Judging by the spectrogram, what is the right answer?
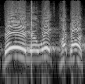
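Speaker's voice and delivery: a triumphant rally cry; excited cheer. Real, not acted. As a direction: crow that they finally woke up. Rousing a sleepy audience.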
